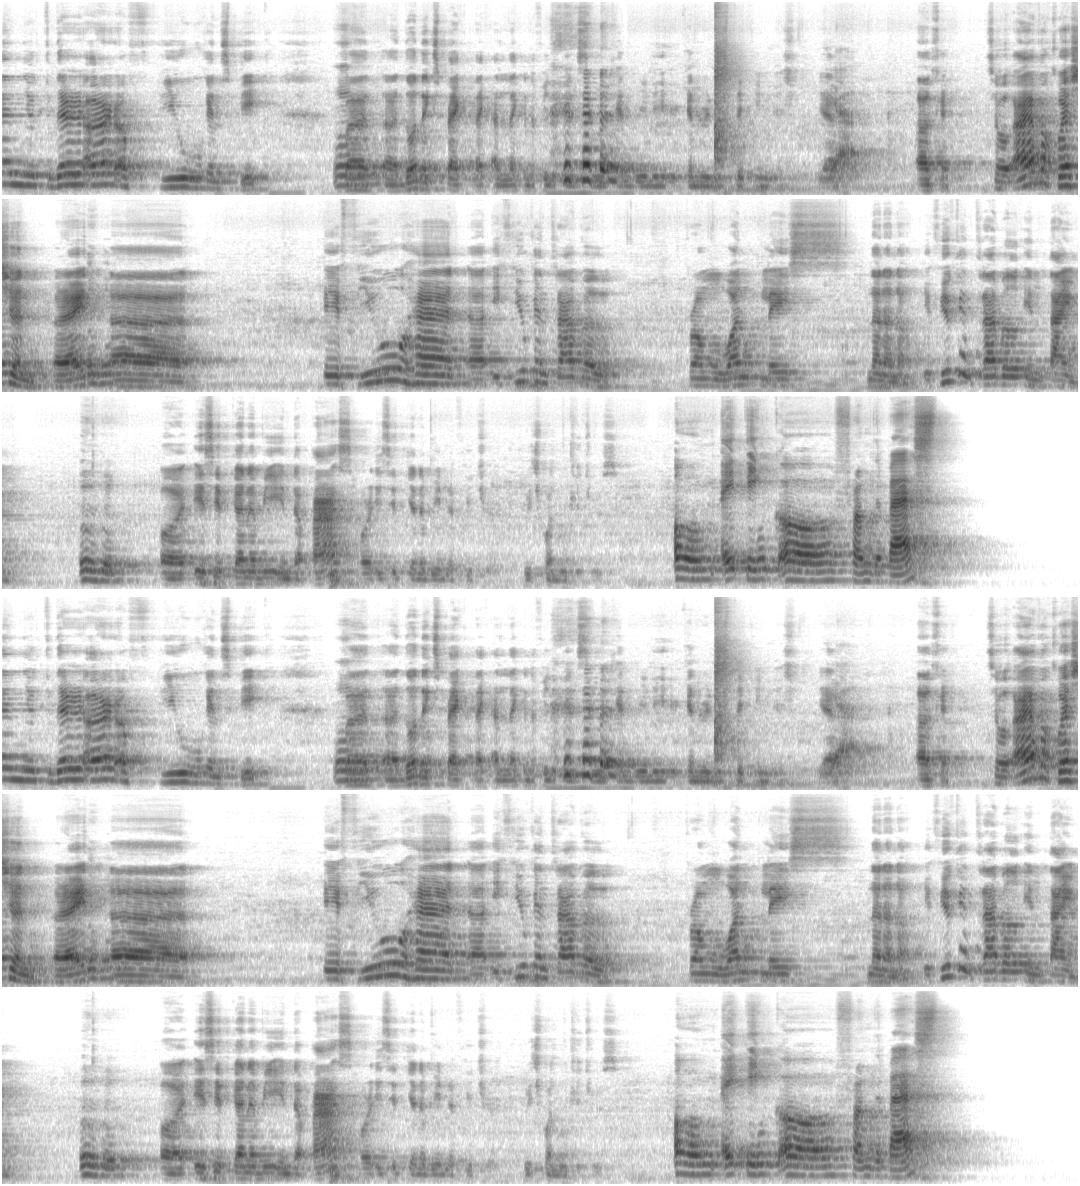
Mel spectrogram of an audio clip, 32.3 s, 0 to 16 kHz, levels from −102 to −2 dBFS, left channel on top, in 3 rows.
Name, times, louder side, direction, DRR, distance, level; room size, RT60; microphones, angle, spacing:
voice 1, 0.0-1.3 1.6-2.6 3.4-7.9 8.2-8.4 9.1-9.5 9.9-12.7 14.0-16.9 17.6-19.1 19.4-21.6 23.1-26.0 27.0-27.2 27.5-27.6, equal, 5° left, 7 dB, 1.4 m, -37 dB
voice 2, 3.3-3.8 5.5-6.2 8.2-8.5 11.6-11.9 22.3-22.7 24.8-24.9 28.2-30.9, left 3 dB, 85° left, 6 dB, 2.4 m, -34 dB
24.5 x 14.5 x 8.9 m, 1.2 s
head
